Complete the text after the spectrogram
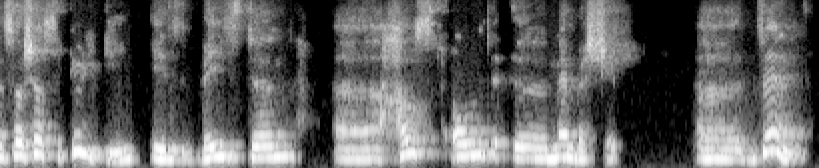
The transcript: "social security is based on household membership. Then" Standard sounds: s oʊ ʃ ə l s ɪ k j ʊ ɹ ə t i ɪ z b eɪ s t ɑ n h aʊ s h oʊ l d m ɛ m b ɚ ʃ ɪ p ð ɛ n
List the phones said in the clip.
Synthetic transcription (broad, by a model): s oʊ ʃ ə l s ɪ k j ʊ ɹ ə t i ɪ z b eɪ s t ɑ n h aʊ s h oʊ l d m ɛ m b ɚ ʃ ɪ p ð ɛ n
